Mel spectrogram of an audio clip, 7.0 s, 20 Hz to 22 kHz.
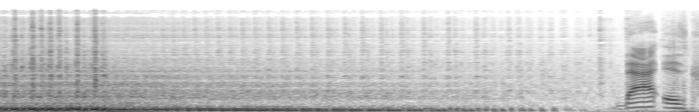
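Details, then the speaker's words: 1934 Allis Chalmers Model M crawler, 300 cubic inch four-cylinder, 85 years old, long unused; loud open-throated low thump from bare exhaust, steady firing slowly settling; runs pretty good without muffler, only the right track clutch apparently not releasing. "guys this machine this is 85 years old still runs still runs pretty good too"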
